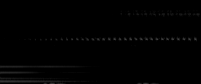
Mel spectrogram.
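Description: The tail of a soft piano chord fading away to near silence, over a faint, steady, high, finely pulsing chirr in the background.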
